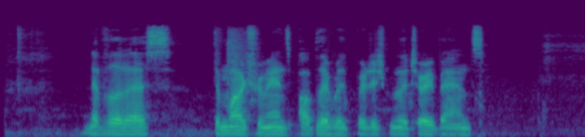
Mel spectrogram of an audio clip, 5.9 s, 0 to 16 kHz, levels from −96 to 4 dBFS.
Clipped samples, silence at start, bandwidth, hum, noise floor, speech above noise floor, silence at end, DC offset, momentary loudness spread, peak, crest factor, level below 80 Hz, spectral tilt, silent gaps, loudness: under 0.1%; 0.15 s; 8 kHz; none; -74 dBFS; 36 dB; 1.05 s; under 0.1%; 9 LU; -18 dBFS; 22 dB; -58 dBFS; -4 dB/octave; none; -38 LUFS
